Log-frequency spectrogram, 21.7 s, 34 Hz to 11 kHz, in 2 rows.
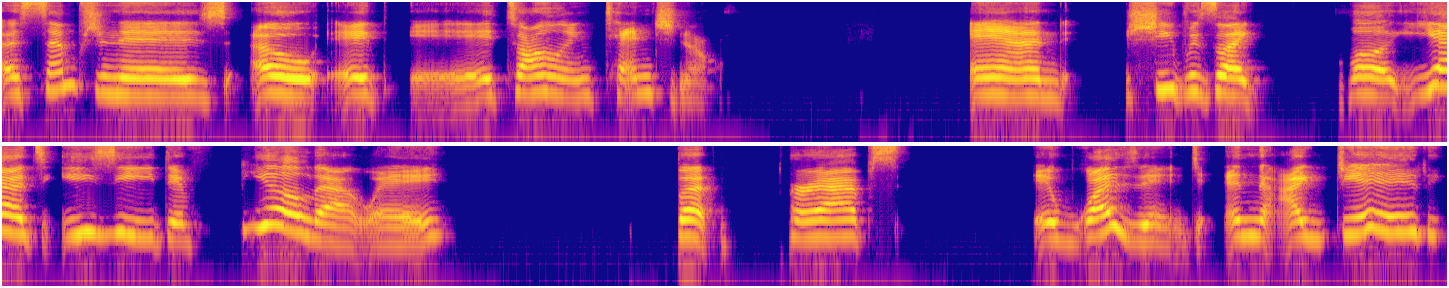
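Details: Ataxic dysarthria in a woman with Friedreich's ataxia, a rare, genetic, progressive disease diagnosed at age 16; she reports voice issues.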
